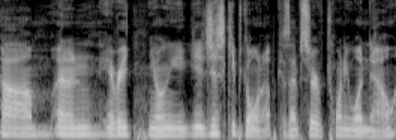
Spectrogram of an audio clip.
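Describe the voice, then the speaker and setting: A man's flat, monotone delivery on a very clean recording with a silent background. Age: 40s. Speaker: war veteran. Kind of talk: casual chat. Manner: fast; loud.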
